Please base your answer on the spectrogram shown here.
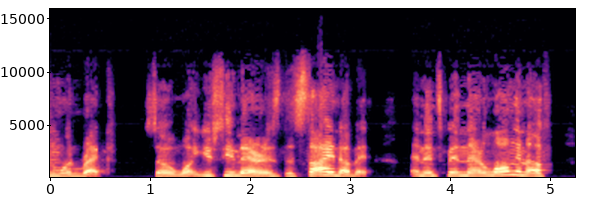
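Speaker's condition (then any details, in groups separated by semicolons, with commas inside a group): Spastic quadriplegic cerebral palsy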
